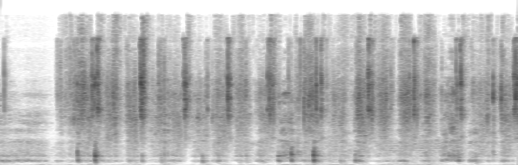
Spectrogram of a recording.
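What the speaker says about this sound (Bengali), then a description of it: "আদা জিরে মরিচ বেটে নেবো" Ginger, cumin and chili are ground together into a paste, heard as close, rhythmic rubbing and rasping strokes that repeat unevenly, with brief scraping pulses and no speech.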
